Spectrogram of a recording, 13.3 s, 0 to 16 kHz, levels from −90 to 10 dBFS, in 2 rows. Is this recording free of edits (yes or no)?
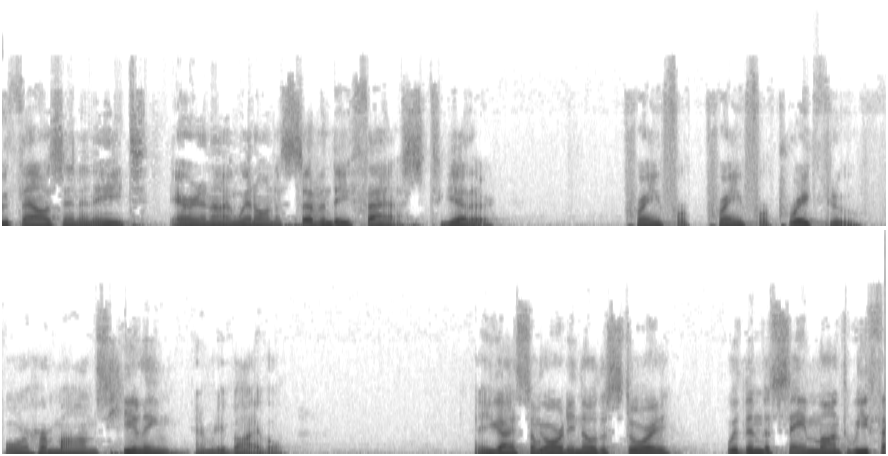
no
